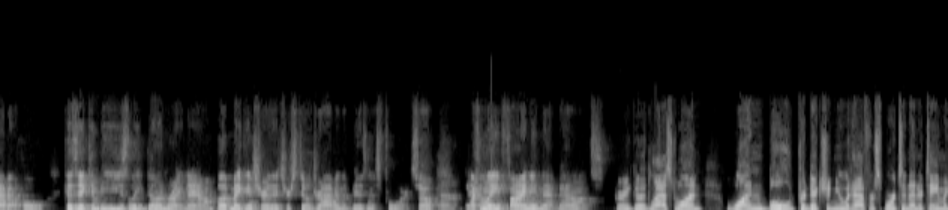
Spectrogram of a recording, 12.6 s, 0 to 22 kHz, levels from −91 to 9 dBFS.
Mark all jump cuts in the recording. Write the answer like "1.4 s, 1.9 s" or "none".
none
